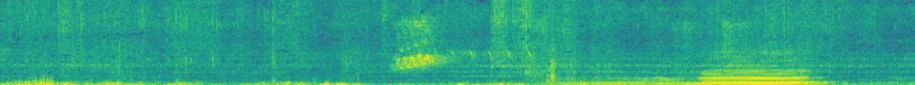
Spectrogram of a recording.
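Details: A village farm cow out looking for food gives a drawn-out, rising and falling moo over low rumbling background noise.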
